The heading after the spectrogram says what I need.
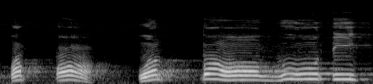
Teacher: Masuk pada huruf to adalah huruf isti'la, huruf tebal, maka kita tebalkan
